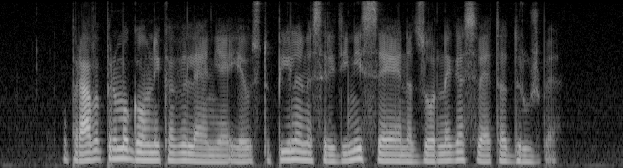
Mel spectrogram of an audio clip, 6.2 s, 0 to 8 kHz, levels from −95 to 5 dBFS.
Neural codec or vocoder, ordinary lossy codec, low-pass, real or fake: none; none; none; real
